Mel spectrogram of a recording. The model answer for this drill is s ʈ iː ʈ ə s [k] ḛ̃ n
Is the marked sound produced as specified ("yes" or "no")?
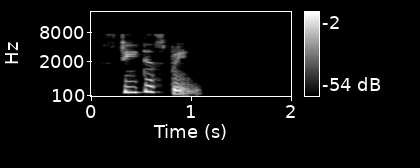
no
